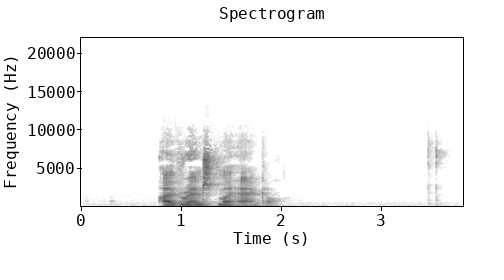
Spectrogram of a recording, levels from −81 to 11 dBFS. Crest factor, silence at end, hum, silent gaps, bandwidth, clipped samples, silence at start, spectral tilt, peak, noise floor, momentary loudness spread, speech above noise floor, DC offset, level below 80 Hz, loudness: 24 dB; 1.85 s; none; none; 11 kHz; under 0.1%; 0.8 s; -3.5 dB/octave; -8 dBFS; -71 dBFS; 14 LU; 45 dB; under 0.1%; -64 dBFS; -25 LUFS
